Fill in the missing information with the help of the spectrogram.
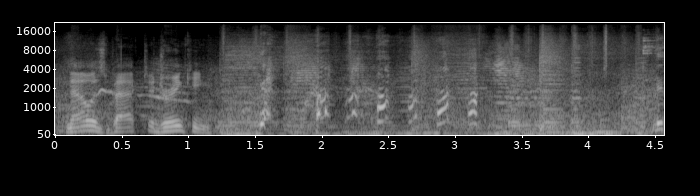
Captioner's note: laughs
